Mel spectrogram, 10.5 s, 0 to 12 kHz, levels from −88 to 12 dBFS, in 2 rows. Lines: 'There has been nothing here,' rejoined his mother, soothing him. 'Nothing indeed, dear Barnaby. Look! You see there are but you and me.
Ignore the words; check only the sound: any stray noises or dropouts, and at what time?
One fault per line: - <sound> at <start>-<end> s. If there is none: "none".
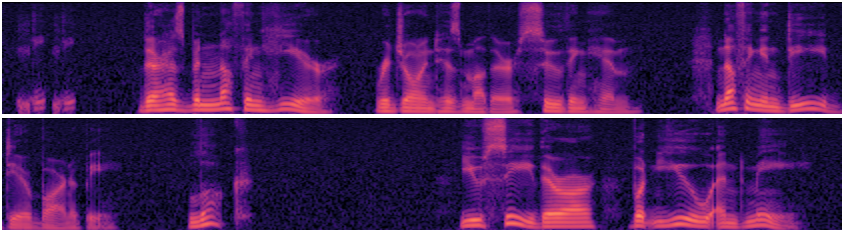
- laugh at 0.1-0.5 s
